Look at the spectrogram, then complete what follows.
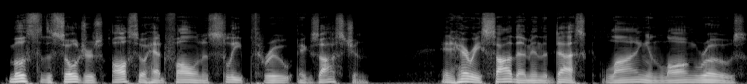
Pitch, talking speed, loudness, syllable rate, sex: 100 Hz, 170 wpm, -19 LUFS, 4.5 syllables/s, male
